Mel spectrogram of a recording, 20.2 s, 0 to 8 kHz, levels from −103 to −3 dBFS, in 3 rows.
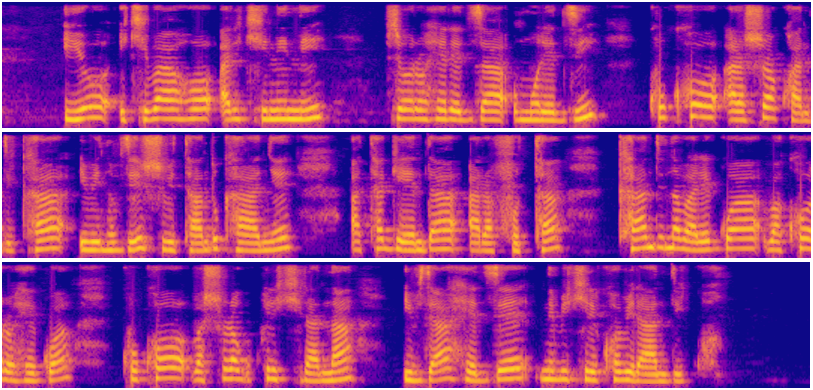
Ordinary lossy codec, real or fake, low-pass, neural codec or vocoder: AAC, 48 kbps; real; 7.2 kHz; none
